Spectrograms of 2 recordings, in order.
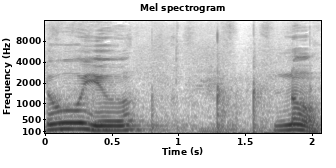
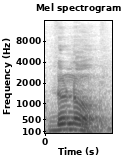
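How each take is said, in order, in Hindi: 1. बीच वाला शब्द you साफ़ बोला गया है। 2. बीच वाला शब्द you पूरी तरह छूट गया है। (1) "डू यू नो होता है ना" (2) "यू को भी साइलेंट कर देते हैं लोग"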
